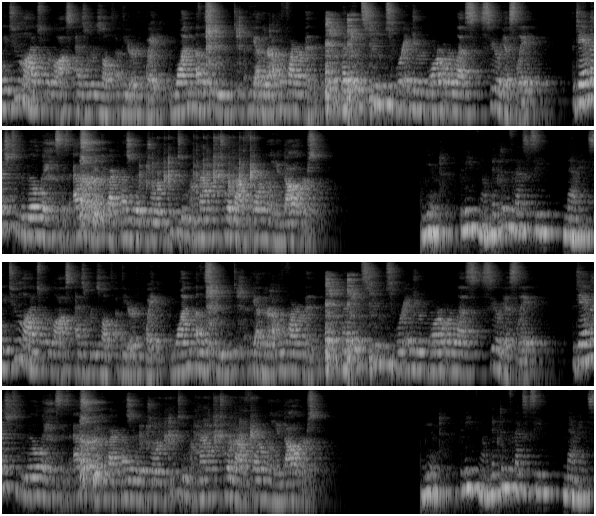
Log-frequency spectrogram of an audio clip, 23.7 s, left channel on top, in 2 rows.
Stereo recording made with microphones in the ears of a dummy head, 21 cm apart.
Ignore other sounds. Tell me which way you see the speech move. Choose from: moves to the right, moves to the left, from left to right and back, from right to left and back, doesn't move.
from right to left and back.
